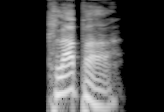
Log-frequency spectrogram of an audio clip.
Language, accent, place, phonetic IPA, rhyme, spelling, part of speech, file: German, Germany, Berlin, [ˈklapɐ], -apɐ, Klapper, noun, De-Klapper.ogg
- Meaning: rattle (child's toy, musical instrument, of a rattlesnake, etc.), ratchet (noisemaker, musical instrument)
